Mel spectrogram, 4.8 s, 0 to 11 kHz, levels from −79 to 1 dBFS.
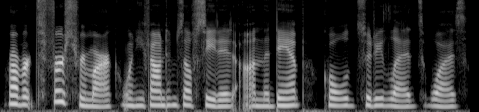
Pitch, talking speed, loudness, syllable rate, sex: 200 Hz, 190 wpm, -21 LUFS, 4.6 syllables/s, female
